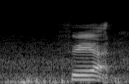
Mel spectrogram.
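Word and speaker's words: fair: एफ ए आई आर क्या हो गया, फेयर।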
